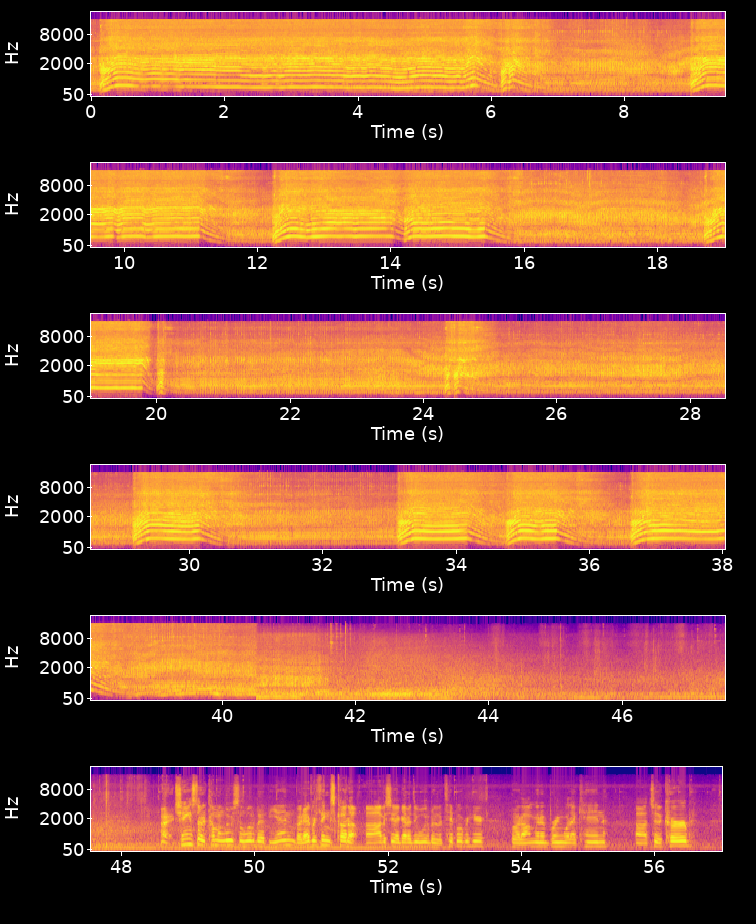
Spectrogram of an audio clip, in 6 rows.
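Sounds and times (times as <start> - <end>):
chainsaw revving: 0.0 - 55.1.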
